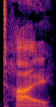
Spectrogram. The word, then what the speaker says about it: Ti: D-O and T-I. That's how they referred to each other and themselves. Who's dough and who's tea? He's Do, she's Ti. Okay.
